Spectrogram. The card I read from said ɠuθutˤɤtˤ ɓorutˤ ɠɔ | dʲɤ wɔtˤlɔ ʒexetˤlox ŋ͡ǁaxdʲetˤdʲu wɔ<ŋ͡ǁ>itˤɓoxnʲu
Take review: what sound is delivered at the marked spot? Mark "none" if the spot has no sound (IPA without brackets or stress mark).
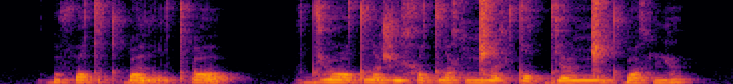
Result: ŋ͡ǁ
